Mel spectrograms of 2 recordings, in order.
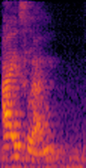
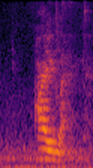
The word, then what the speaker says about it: island: people make a mistake you don't pronounce the s in Island you don't say Iceland you say Island let's continue with teeth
